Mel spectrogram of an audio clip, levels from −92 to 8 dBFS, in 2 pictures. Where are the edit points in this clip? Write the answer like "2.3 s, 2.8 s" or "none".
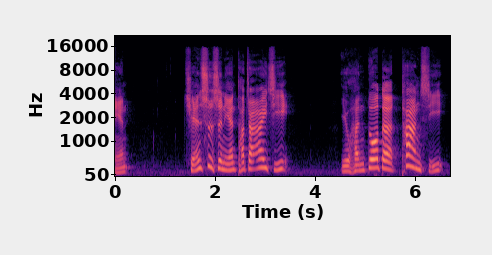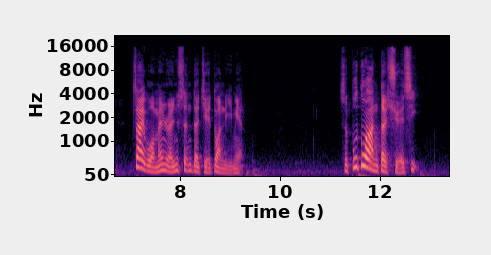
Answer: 4.4 s, 11.1 s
